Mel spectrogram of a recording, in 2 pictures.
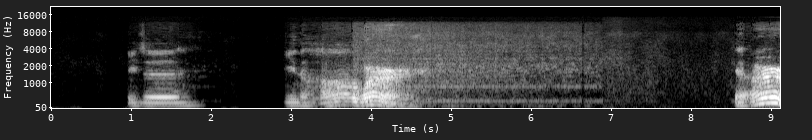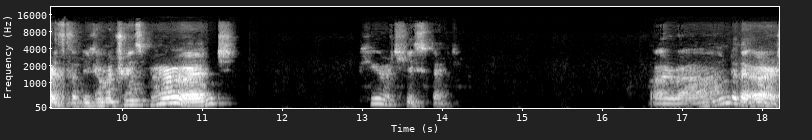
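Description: A man speaks calmly and close by, pausing between phrases.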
